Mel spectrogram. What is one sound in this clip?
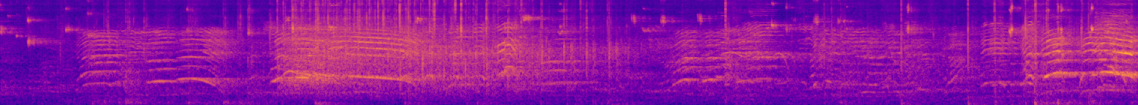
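A crowd of spectators cheers and shouts loudly in an echoing gym.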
